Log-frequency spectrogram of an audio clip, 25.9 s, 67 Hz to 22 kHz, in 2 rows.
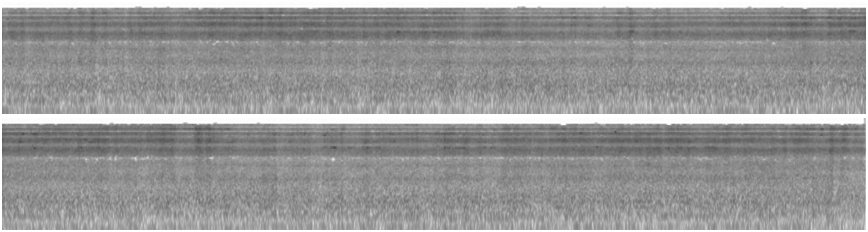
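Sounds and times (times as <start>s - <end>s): steel wheels rolling on rail: 0.0s - 25.9s.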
